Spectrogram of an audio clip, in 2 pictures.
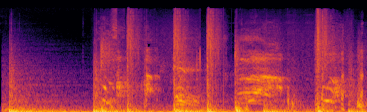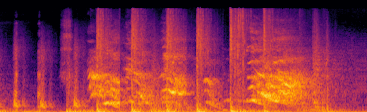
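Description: A rapid flurry of loud punches and kicks from a movie trailer, fight hits landing as sharp, heavy thuds in an irregular barrage, with rushing whooshes and brief vocal grunts filling the gaps.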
